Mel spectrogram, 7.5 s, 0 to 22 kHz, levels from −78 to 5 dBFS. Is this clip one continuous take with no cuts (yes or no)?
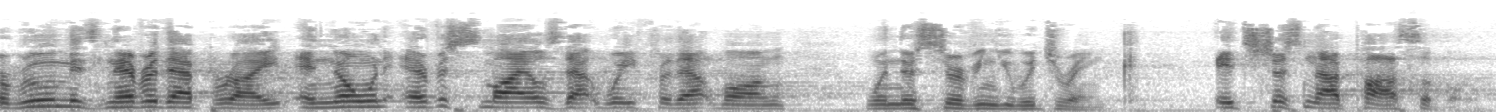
yes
